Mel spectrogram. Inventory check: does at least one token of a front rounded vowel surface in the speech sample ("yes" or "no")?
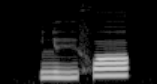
yes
